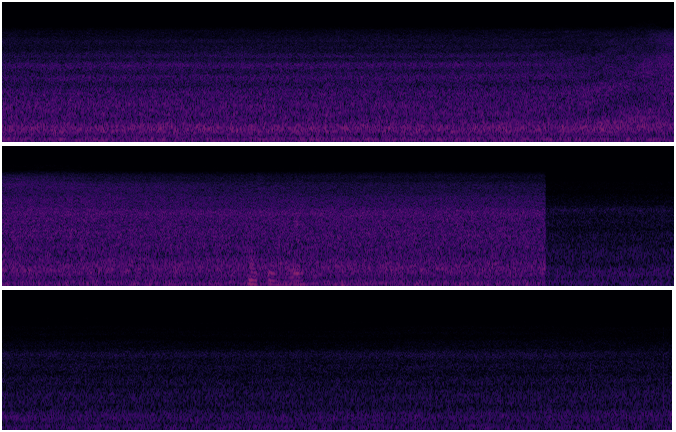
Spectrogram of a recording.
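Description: Steady rush of river rapids. The rush drops suddenly to a quieter, duller level about twelve seconds in.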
